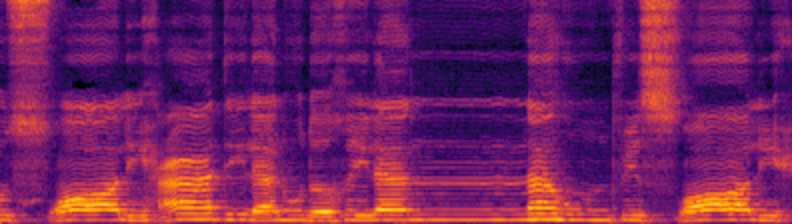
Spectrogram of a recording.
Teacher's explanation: صاد اور خا حروف مستعلیہ میں سے ہیں، تو ان کو پورا یعنی موٹا پڑھیں گے. نون مشدد میں غنہ آنی کر کے پڑھیں گے.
